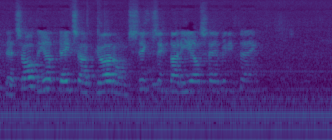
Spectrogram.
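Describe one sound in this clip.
A man speaks calmly through a microphone in an echoing room.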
